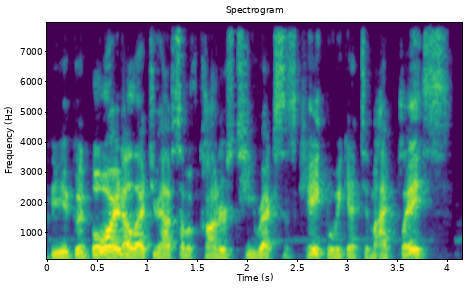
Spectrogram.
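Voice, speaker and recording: Man acting a bright-voiced rig worker, pushing forty. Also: mid-range voice, a little fast, close to an everyday voice. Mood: easygoing, firm. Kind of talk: table read of a TV drama script.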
